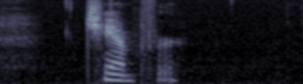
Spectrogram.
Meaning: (noun) An obtuse-angled relief or cut at an edge added for a finished appearance and to break sharp edges; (verb) 1. To cut off the edge or corner of something 2. To cut a groove in something
- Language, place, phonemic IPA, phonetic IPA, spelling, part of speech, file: English, California, /ˈt͡ʃæm.fɚ/, [ˈt͡ʃɛəm.fɚ], chamfer, noun / verb, En-us-chamfer.ogg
